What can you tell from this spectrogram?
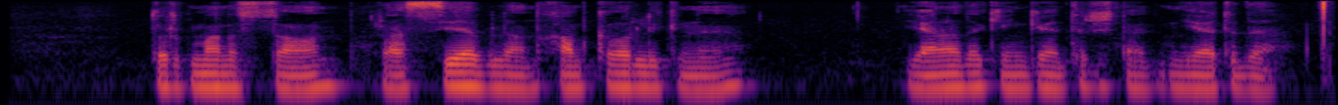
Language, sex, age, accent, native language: Uzbek, male, 18-24, Surxondaryo, Uzbek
